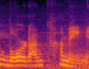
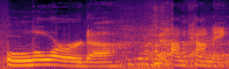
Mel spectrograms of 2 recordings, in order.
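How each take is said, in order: First: It is said willingly, without hesitation. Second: It is said reluctantly, with a hesitant pause. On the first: The interruption is welcomed as holy. The speaker calls it right. "that could be God. This could be Jesus" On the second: The interruption is resented as a chore. The speaker calls it wrong. "you can't say it like"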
